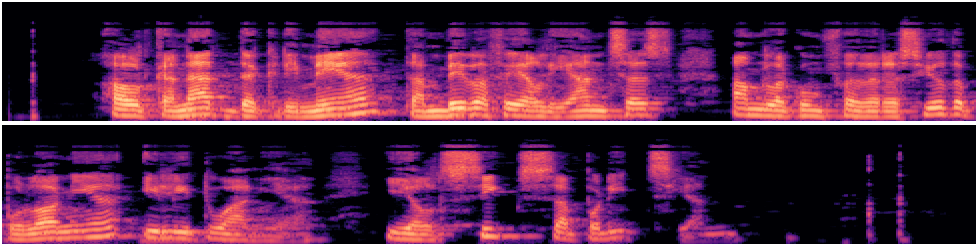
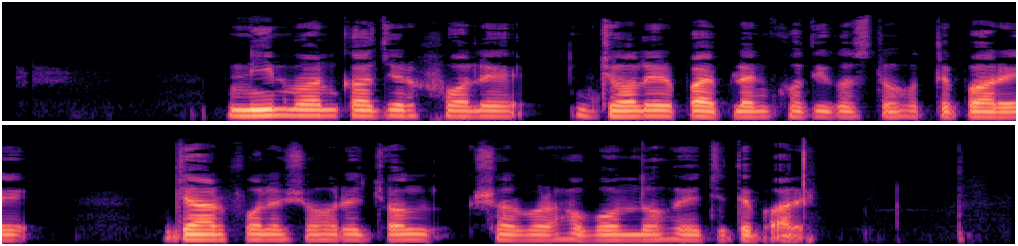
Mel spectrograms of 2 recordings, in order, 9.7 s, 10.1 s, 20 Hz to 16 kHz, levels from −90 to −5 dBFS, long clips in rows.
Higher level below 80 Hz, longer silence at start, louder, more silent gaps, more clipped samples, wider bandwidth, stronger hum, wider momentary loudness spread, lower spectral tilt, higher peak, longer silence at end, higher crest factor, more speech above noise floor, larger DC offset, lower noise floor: first, -62 dBFS vs -70 dBFS; second, 0.15 s vs 1.15 s; first, -20 LUFS vs -25 LUFS; neither; neither; about the same, 9.6 kHz vs 10.5 kHz; neither; about the same, 11 LU vs 10 LU; second, -4 dB/octave vs -7 dB/octave; first, 0 dBFS vs -4 dBFS; first, 1.2 s vs 0.25 s; about the same, 22 dB vs 22 dB; second, 45 dB vs 52 dB; neither; second, -66 dBFS vs -77 dBFS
